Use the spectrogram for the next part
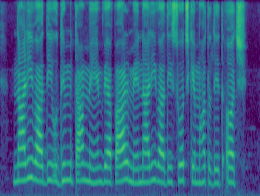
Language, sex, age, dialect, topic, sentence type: Maithili, female, 41-45, Southern/Standard, banking, statement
